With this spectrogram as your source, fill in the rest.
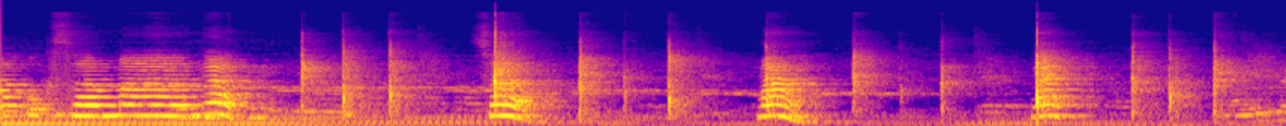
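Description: Children in a class clap out a rhythmic spirit cheer, sharp hand claps in quick patterned bursts alternating with chanted voices, close and lively, with speech mixed throughout.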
